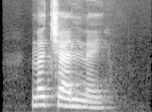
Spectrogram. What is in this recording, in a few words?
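"начальнӧй", Komi, female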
